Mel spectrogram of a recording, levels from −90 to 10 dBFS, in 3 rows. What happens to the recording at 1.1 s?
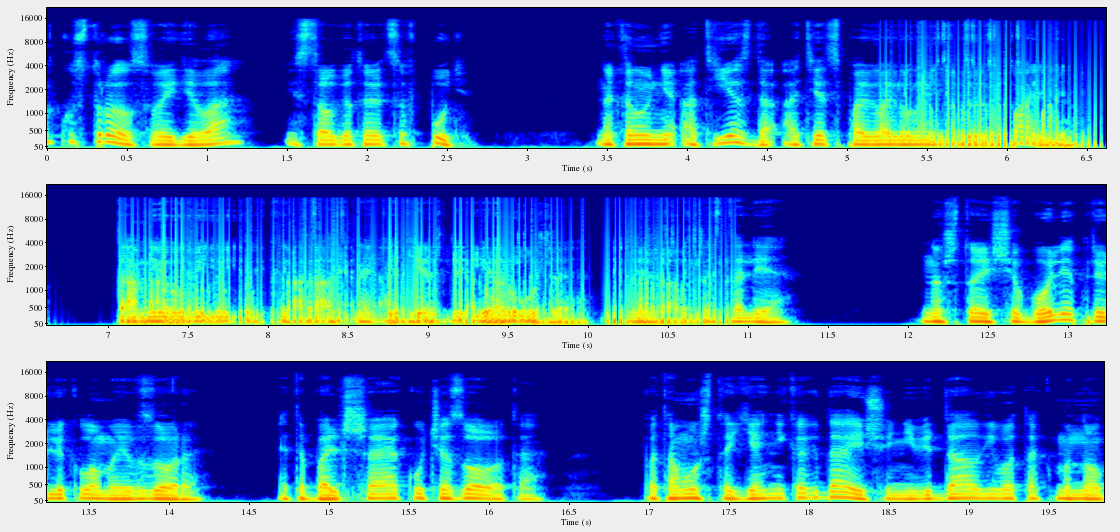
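Nothing goes wrong at 1.1 s; the audio plays through that moment intact, with no dropout, click or other fault.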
